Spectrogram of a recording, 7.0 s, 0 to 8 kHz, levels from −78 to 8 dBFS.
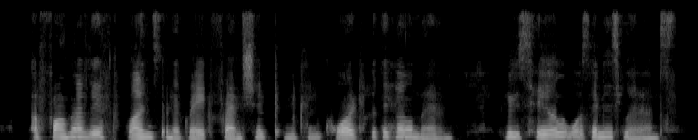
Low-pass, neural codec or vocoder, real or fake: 7.2 kHz; codec, 16 kHz in and 24 kHz out, 0.6 kbps, FireRedTTS-2 codec; fake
